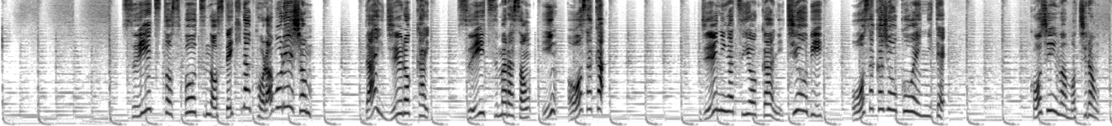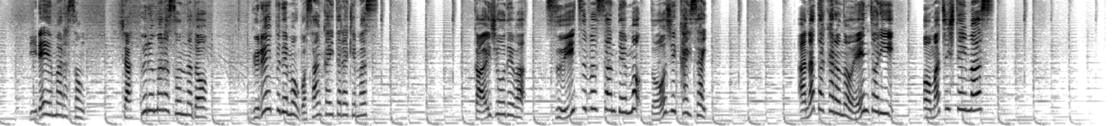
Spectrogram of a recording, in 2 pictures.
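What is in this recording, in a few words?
radio commercial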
